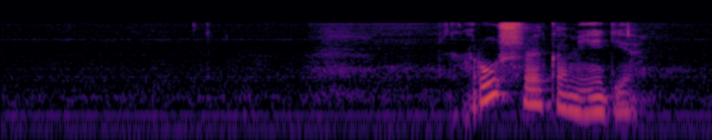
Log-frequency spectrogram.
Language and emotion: Russian, neutral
